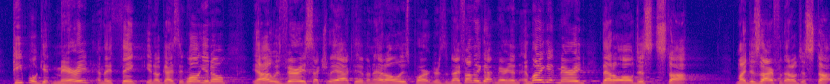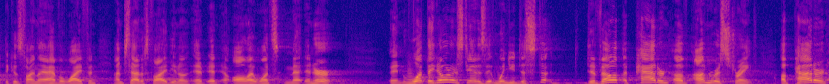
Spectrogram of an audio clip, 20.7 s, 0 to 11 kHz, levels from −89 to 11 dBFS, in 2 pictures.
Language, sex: English, male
